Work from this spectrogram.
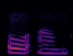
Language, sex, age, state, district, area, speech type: Sanskrit, female, 18-30, Karnataka, Dharwad, urban, conversation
